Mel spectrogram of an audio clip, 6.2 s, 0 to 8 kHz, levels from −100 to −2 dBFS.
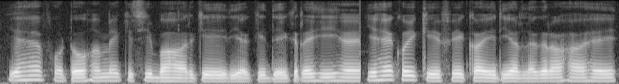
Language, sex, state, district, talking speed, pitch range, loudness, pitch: Hindi, male, Rajasthan, Churu, 185 wpm, 115-125 Hz, -15 LUFS, 120 Hz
